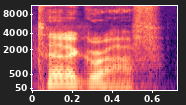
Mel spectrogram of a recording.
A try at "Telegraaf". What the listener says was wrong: Yeah, that's the English version. Graaf.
